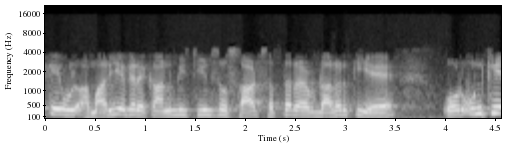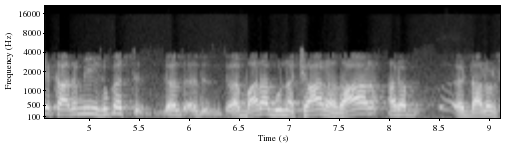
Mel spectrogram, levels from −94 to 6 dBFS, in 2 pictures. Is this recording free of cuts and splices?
yes; 0 cuts

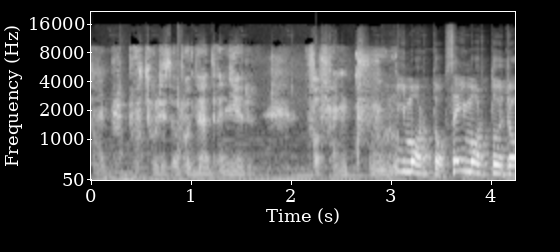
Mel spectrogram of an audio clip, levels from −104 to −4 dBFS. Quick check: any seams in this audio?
yes; 1 cut; at 3.1 s

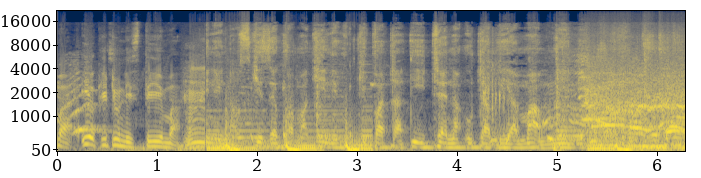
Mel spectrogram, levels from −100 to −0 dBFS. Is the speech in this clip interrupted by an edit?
yes; 1 cut; at 1.1 s

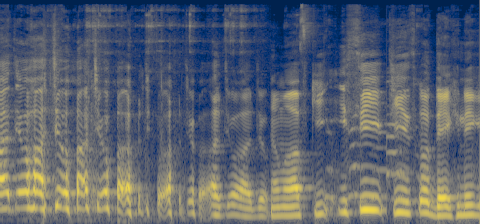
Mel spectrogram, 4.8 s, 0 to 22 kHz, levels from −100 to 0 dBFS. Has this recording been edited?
yes; 2 cuts; at 2.7 s, 3.9 s

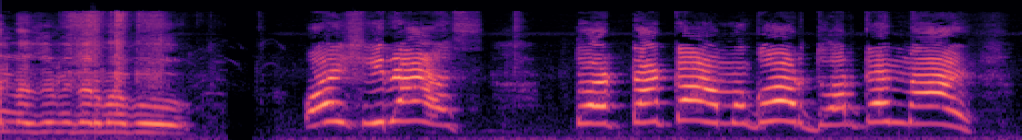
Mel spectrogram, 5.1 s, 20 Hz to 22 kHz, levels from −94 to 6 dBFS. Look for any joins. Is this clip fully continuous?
no; 1 cut; at 0.9 s

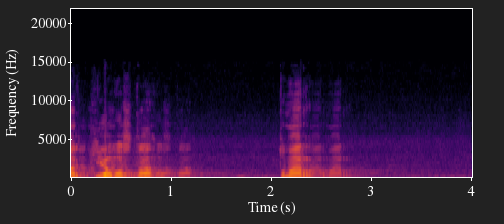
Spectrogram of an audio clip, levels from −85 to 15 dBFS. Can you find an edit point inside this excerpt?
no; 0 cuts

